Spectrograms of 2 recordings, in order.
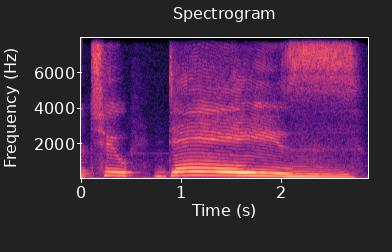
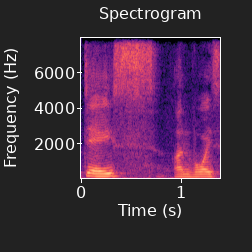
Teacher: It's days with a voiced Z ending.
